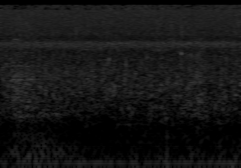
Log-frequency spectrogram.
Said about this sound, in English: It's so quiet, too. You can, like, actually hear the sound of the river trickling by over there.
